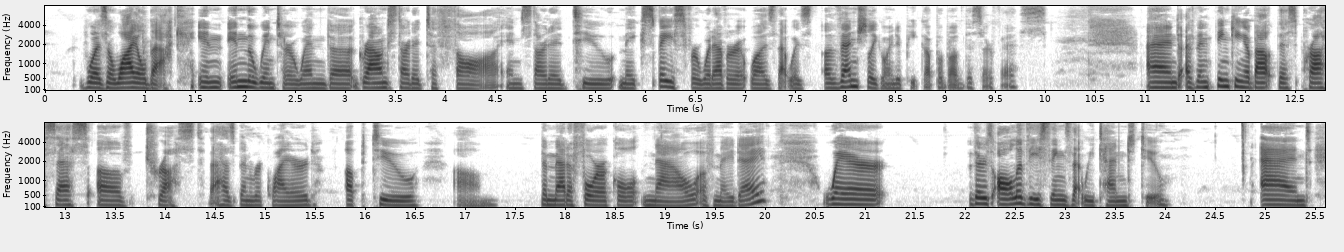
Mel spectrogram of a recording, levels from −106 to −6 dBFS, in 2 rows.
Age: 20-39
